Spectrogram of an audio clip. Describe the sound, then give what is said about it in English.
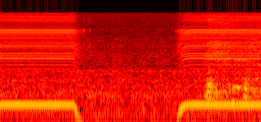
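An iPhone ringing on vibrate, a steady rattling buzz that runs for under a second, pauses briefly, then starts again. It sounds fairly loud, with no voices. “This is an iPhone ringing on vibrate.”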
